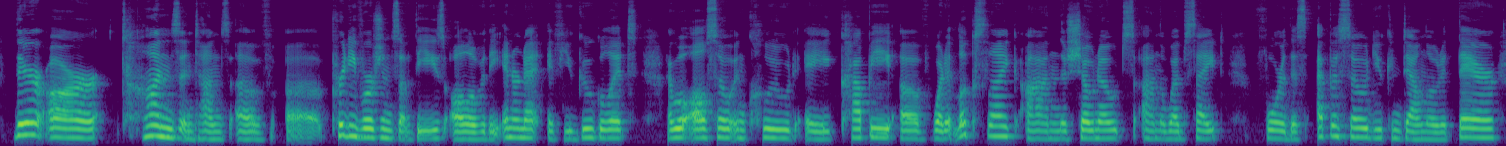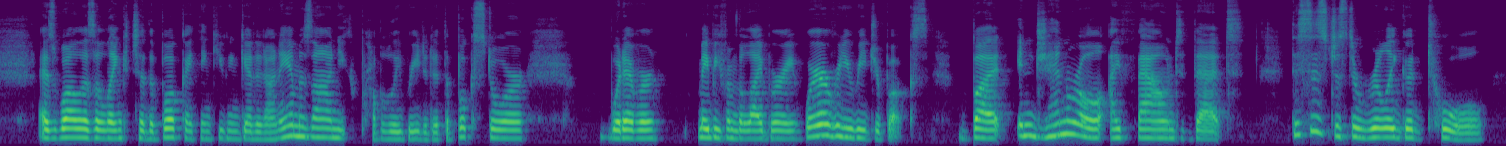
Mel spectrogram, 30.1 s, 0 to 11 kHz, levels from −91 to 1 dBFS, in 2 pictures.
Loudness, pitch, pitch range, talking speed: -26 LUFS, 195 Hz, 180-210 Hz, 185 wpm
